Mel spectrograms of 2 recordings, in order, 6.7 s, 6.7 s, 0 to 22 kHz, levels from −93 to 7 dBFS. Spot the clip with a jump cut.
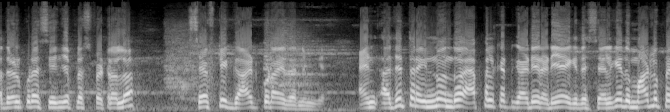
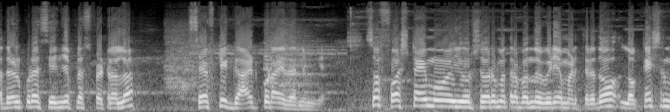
second; 1 cut; at 3.5 s

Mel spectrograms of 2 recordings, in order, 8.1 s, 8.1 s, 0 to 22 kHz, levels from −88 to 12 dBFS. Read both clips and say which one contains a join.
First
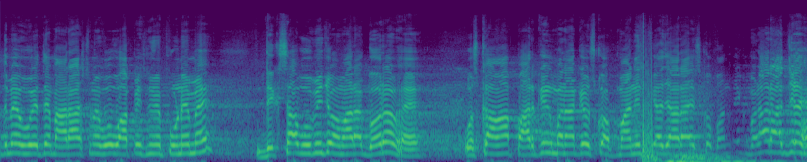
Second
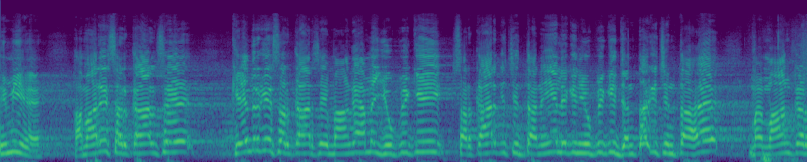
first; 1 cut; at 7.2 s

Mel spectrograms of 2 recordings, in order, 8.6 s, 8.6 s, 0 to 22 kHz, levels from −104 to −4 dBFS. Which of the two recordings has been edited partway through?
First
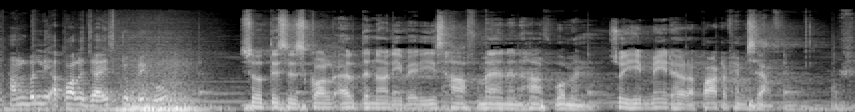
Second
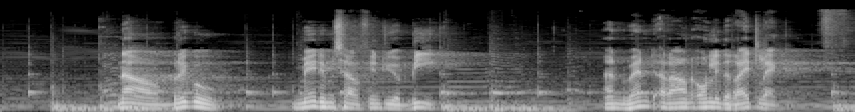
first; 1 cut; at 1.8 s

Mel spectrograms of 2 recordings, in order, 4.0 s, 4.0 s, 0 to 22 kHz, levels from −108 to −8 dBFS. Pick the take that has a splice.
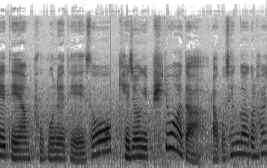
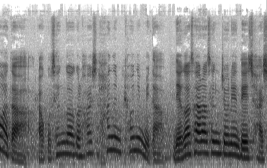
second; 1 cut; at 2.5 s

